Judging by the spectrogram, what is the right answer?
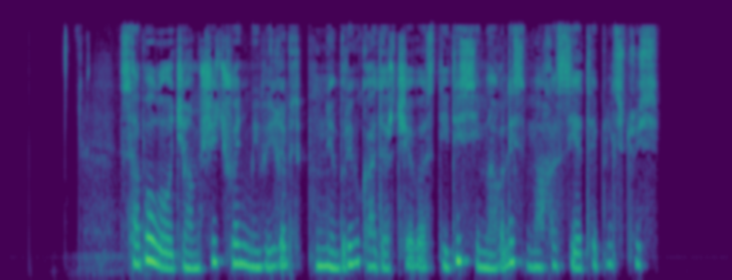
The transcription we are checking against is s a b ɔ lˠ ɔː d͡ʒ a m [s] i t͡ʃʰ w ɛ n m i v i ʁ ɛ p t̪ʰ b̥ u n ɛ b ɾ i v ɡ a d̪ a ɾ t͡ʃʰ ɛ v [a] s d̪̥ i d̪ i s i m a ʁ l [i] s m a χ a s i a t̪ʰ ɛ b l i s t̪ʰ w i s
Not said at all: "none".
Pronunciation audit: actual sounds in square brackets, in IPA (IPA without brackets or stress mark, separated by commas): ʃ, a, i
